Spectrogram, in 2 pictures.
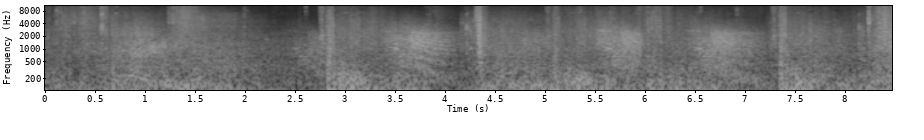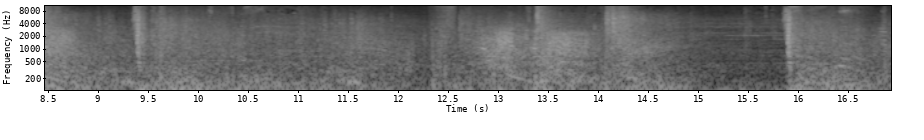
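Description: Missile fire and explosions in the MechWarrior 5: Mercenaries video game: repeated heavy booms and blasts land every couple of seconds, loud and close, over a constant rumbling battle din.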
